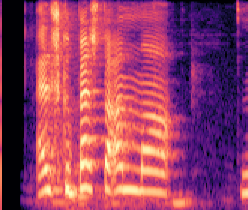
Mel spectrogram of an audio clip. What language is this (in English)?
Icelandic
